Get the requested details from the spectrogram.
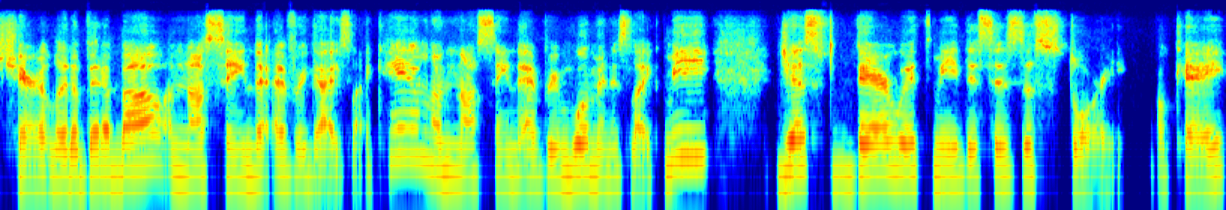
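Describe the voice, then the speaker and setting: A woman with a Brazilian accent talks at a fairly quick pace in a medium pitch with ordinary pitch variation. The sound is dry and close, with no echo. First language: Brazilian Portuguese. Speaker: vlogger telling personal story. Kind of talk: personal testimony monologue. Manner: halting, many fillers.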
